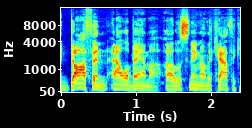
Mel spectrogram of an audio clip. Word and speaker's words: Dothan: It's Dothan, Alabama. I'm Oh. a little bit hard of hearing, but I'll try my best. Oh, so you're doing fine. All right. Dothan, Alabama.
